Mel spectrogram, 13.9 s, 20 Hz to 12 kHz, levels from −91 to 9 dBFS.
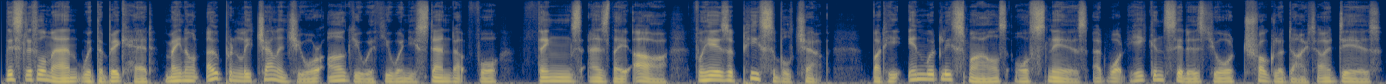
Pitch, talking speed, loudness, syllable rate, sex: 100 Hz, 185 wpm, -20 LUFS, 5.0 syllables/s, male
